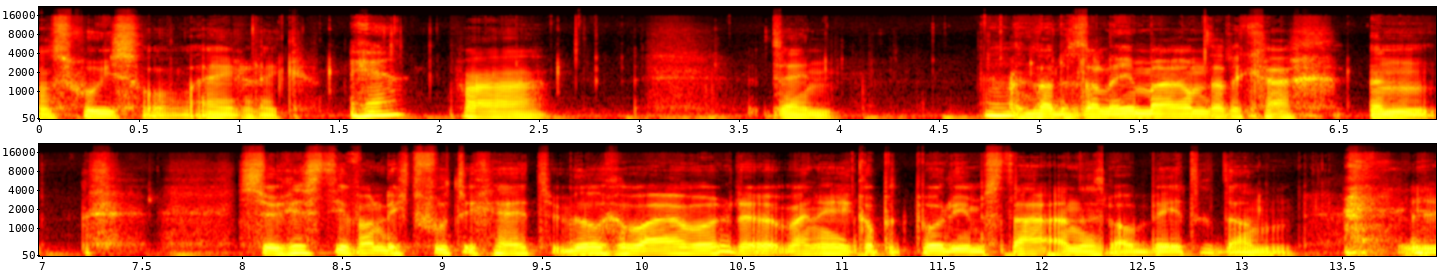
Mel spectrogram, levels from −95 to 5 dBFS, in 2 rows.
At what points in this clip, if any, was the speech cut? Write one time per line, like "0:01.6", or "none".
0:03.7
0:06.6
0:12.3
